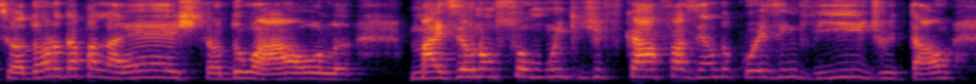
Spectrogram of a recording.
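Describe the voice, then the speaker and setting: Against a quiet background, a woman speaks in a high pitch with a bright, sharp tone. Her intonation is fairly even. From Rio de Janeiro, Niterói. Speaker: HR recruiter, career mentor. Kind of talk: online masterclass, casual Q&A. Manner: fast.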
